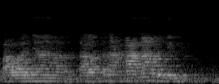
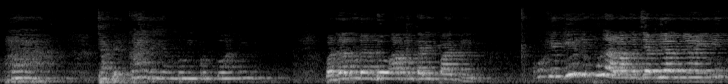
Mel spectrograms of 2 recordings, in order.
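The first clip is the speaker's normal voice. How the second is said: high, loud mock grumbling; acted-out indignant moan; exasperated complaint; 9 semitones higher, 7 dB louder than usual. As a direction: whine loudly at how unfair it is. Voicing a weary complaint to God.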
